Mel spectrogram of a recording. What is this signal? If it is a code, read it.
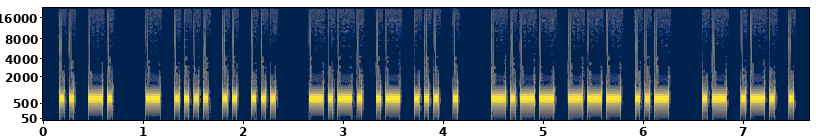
Morse code, heard as a keyed tone, about 25 wpm, 700 Hz. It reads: IN THIS CASE YOU ARE
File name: practice / 25wpm / Sentences with 3-Word Phrases - 25wpm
